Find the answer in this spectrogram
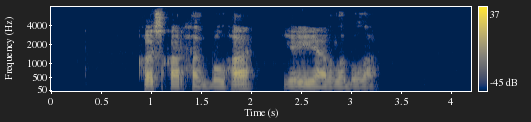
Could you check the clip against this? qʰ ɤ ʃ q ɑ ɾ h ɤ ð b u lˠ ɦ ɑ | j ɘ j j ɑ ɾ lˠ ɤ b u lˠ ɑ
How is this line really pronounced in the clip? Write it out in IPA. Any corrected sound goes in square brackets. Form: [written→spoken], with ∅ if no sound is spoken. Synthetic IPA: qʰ ɤ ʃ q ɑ ɾ h ɤ ð b u lˠ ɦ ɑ | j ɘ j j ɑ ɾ lˠ ɤ b u lˠ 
